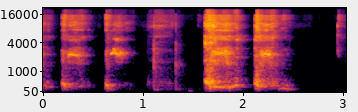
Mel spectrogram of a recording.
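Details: Five short, harsh cough bursts from an adult on high-dose prednisone since 2006, ending in a faint throat clear; a persistent cough that was worse at onset.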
